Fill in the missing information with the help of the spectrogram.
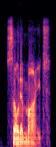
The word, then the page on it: sodomite: British English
